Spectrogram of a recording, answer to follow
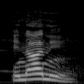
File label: "inani", Ansus; mother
